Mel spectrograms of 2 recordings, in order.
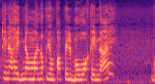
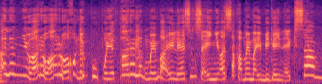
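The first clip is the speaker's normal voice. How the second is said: ugly crying; 3 semitones higher, 6 dB quieter than usual. Acted. Teacher pleads with the mocking class, ugly crying. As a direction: sob through a hammed-up complaint. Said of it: "Ang pangit umiyak".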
